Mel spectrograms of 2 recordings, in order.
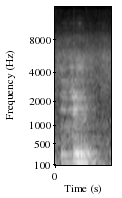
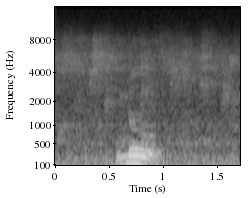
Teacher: Ingat, ketika huruf dal atau huruf apapun, ya, berharokat dhammah, maka saat kita beralih ke dhammahnya, ya, saat kita beralih ke harokat dhammah ini, bibir kita harus dimajukan. Harus maju sempurna.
